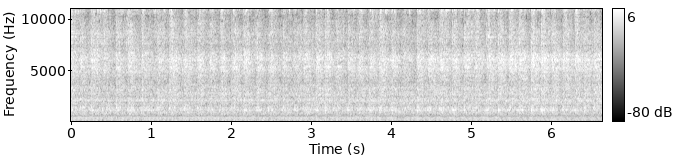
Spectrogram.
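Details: 1975 Suzuki TS125 two-stroke, stored for a while; previously broke up past half throttle. After turning in the air screw, warmed up: steady crackly idle, even beat, no hunting or misfire; running pretty good.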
